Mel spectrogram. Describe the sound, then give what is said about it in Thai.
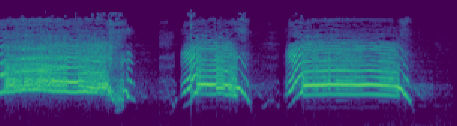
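Three long, piercing human screams, separated by short pauses, each held high and strong and then sliding down in pitch as it fades. “ยิ่งเสียงหวีดร้องนี้ถูกปรับเปลี่ยนระดับไปเร็วเท่าใดเสียงดังกล่าวก็จะส่งพลังและเรียกร้องความสนใจได้มากเท่านั้นครับ”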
